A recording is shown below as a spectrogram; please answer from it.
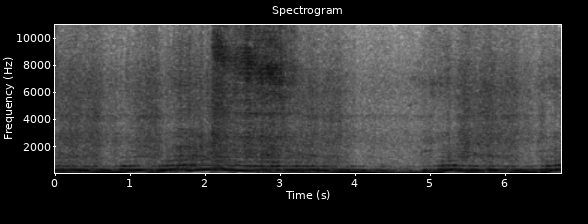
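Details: Toyota Cressida MX83 on a temporary exhaust: even idle and repeated clean revs rising and falling smoothly without stumbling or popping.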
